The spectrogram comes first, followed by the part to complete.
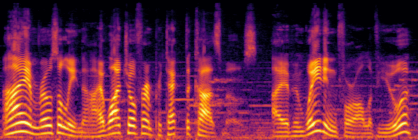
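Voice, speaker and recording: A man voicing a serene, motherly female cosmic guardian, reading her lines softly and slowly with a joking put-on edge. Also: fairly high pitch, big pitch swings, faint music behind. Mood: solemn, tender.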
